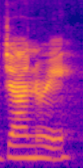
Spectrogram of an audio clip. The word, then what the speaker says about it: Januar: J letter J in German words in German alphabet is pronounced as Y in English.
